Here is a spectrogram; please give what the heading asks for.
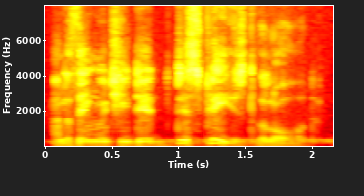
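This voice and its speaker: A man's voice: medium pitch, lively intonation, normal speed. A man narrating a dramatized scripture reading in a solemn, storytelling style. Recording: hissy old cassette tape, birdsong behind.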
